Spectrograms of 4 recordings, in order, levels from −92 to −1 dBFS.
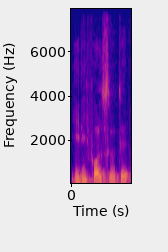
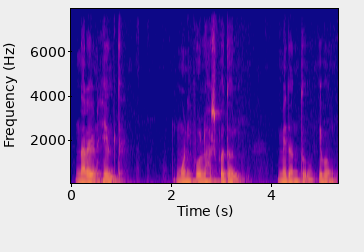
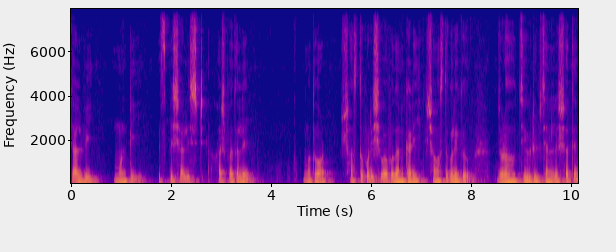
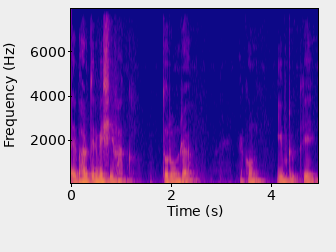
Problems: background sounds at intervals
